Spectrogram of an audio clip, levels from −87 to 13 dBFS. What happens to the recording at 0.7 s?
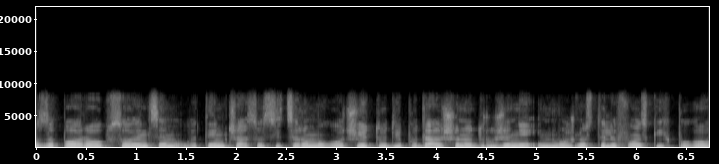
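Nothing goes wrong at 0.7 s: the speech there is intact, carrying only the ordinary character of the call path it passed through, with its high end limited to the codec's band of about 8 kHz.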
